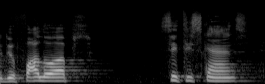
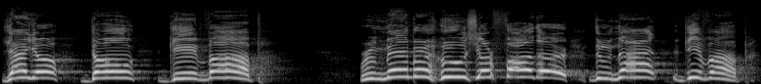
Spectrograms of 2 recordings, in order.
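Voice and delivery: higher, louder, slow pleading pastor voice; urgent pastor; 8 semitones higher, 6 dB louder, much slower than usual. Retold or imitated. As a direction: plead like a friend calling you back from the edge. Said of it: "pastor friend of mine that said".

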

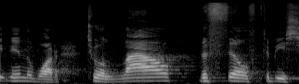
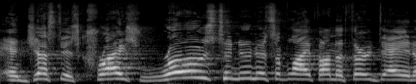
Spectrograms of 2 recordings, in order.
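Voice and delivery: much higher and louder, building to a fervent pitch; preaching at full force; 7 semitones higher, 5 dB louder than usual. Acted. Pastor driving home baptism to the congregation, full preaching force. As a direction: preach it hard, climbing with every line.

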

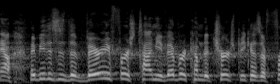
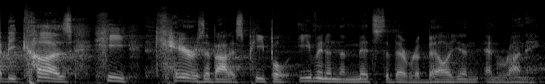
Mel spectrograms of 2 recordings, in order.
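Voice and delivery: soft reassuring answer; 6 semitones lower, 5 dB quieter than usual. Acted. Drops to soft slow answer.

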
